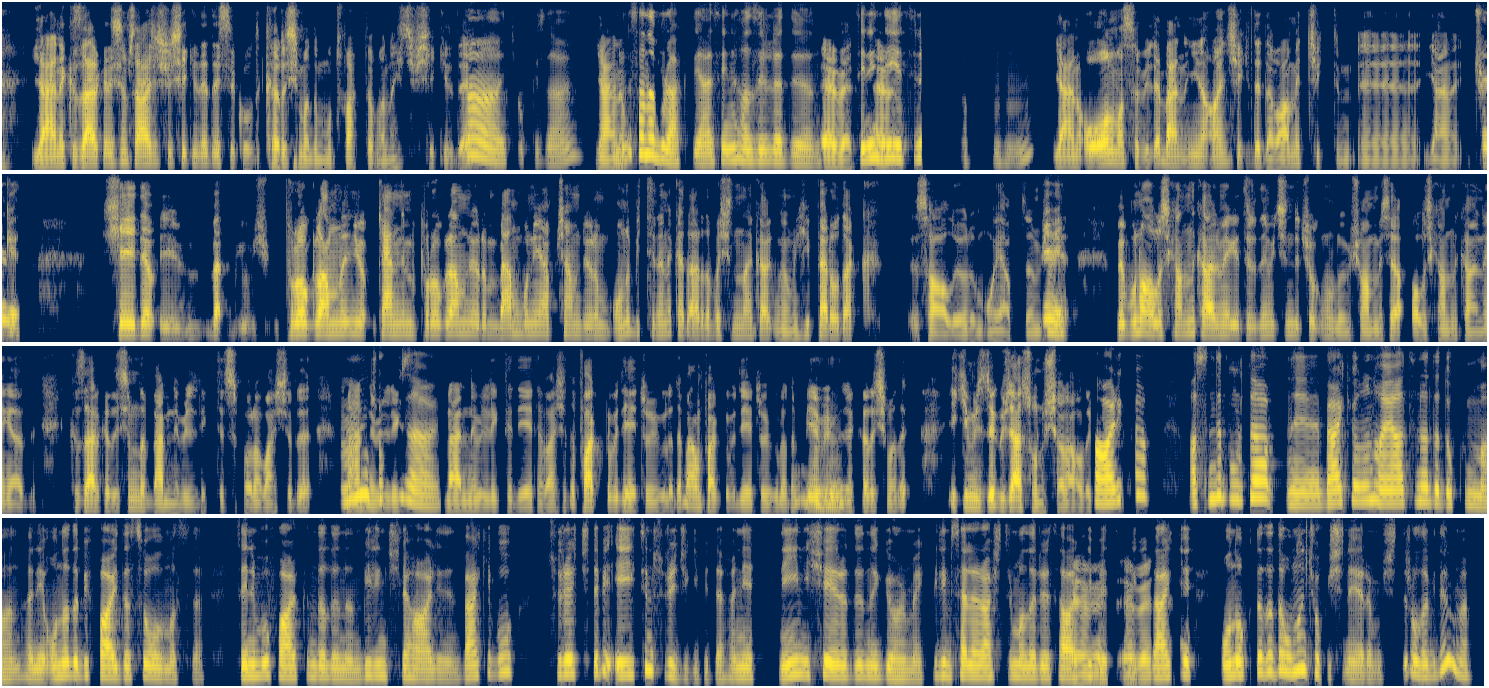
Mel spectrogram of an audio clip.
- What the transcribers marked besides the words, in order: other background noise; unintelligible speech; unintelligible speech; in English: "Hiper"; tapping
- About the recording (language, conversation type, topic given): Turkish, podcast, Sağlıklı beslenmeyi günlük hayatına nasıl entegre ediyorsun?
